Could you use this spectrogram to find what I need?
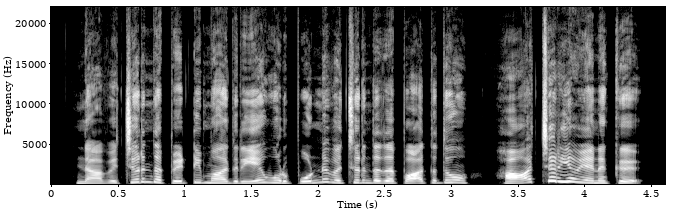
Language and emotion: Tamil, surprised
